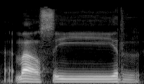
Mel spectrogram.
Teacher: Kalau ada huruf ro sukun, sebelum huruf ro sukun ada huruf ya sukun, maka huruf ro sukunnya kita baca tipis. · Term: tarkik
